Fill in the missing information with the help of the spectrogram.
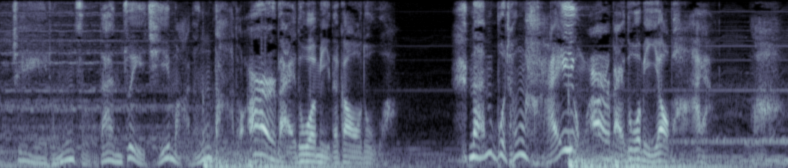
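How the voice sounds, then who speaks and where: A man narrating a first-person adventure audiobook in a dramatic, suspenseful, theatrical manner. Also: mid-range voice. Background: faint background music.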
